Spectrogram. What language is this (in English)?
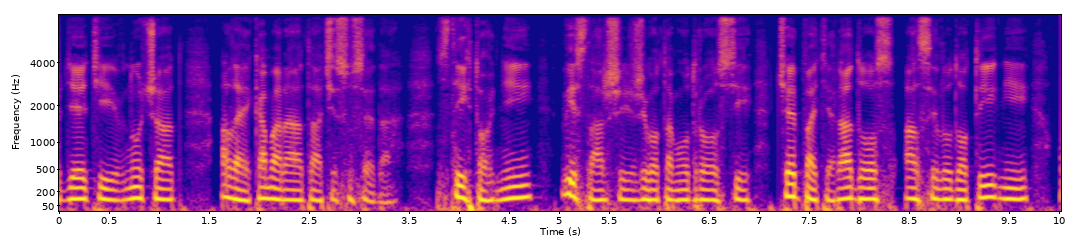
Croatian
